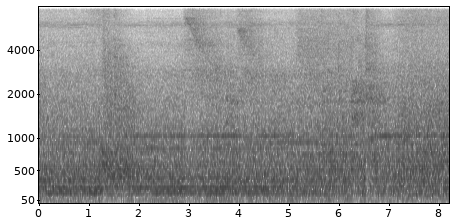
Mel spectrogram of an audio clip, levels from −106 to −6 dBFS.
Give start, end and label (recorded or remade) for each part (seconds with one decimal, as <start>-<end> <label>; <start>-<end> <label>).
0.0-8.2 recorded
